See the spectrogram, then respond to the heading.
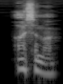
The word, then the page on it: isomer: Australian English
